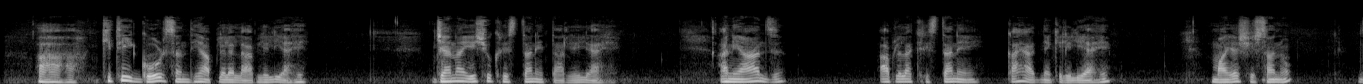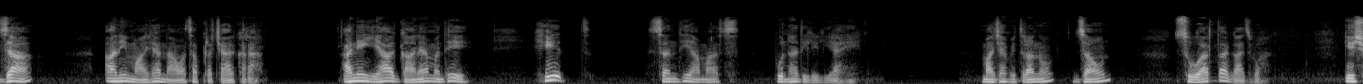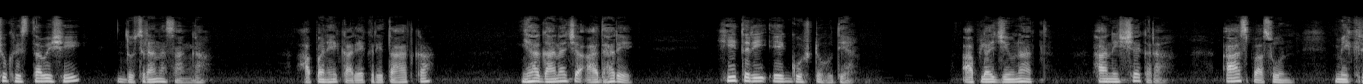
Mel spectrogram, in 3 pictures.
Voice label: words of life marathi, drama; world bible translation center nt drama

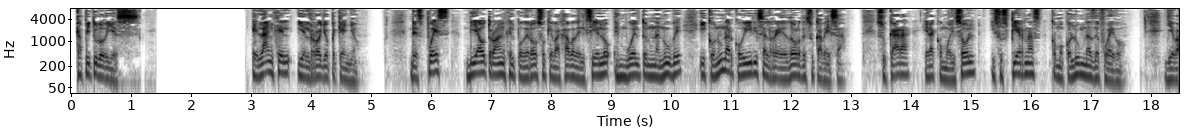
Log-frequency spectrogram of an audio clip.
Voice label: spanish, non-drama; apocalipsis 10

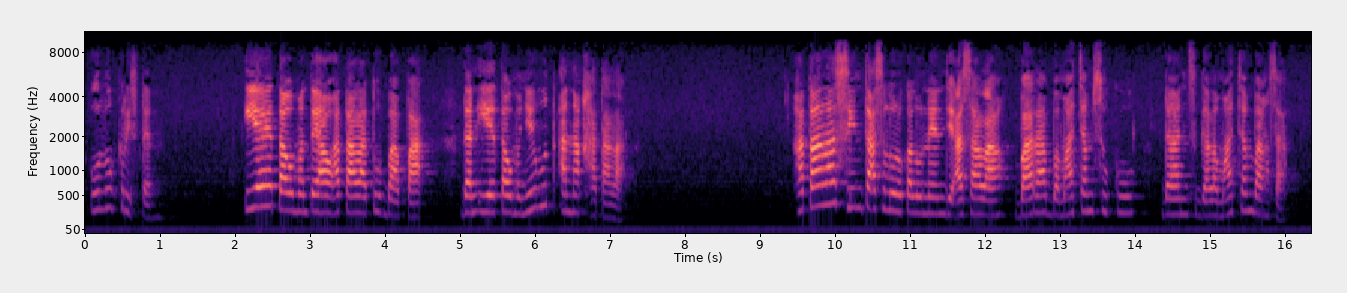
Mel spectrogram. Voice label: kabar bahalap good news ngaju, drama

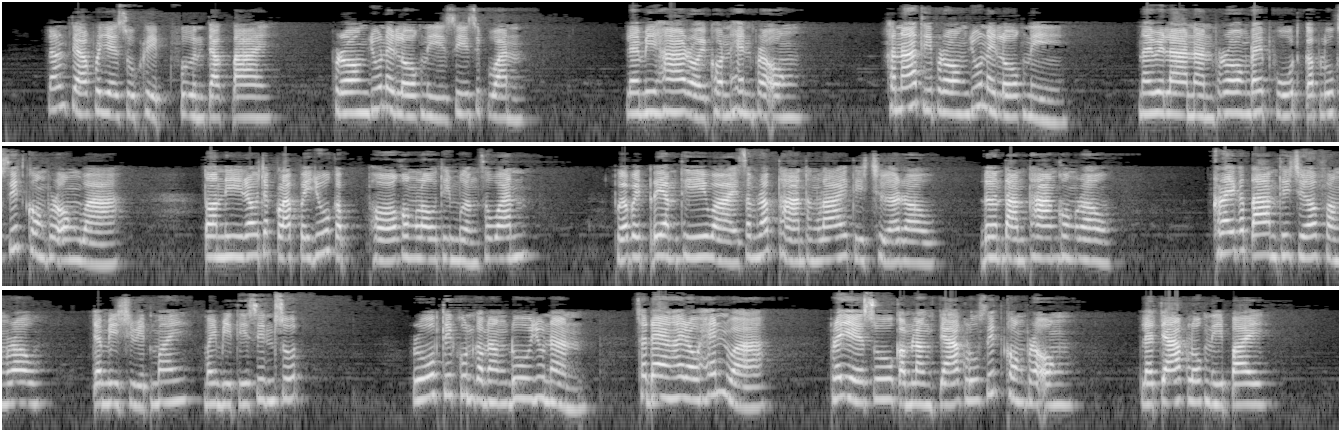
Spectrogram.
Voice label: words of life creation to christ thai southern

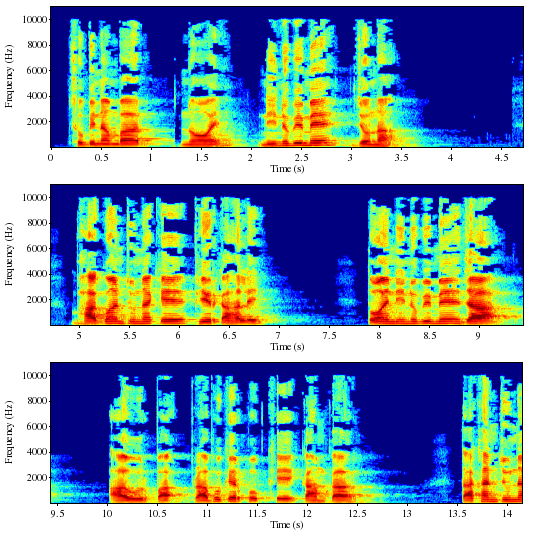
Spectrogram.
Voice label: urao, drama; kurukh fmp nt drama; on trial for god

